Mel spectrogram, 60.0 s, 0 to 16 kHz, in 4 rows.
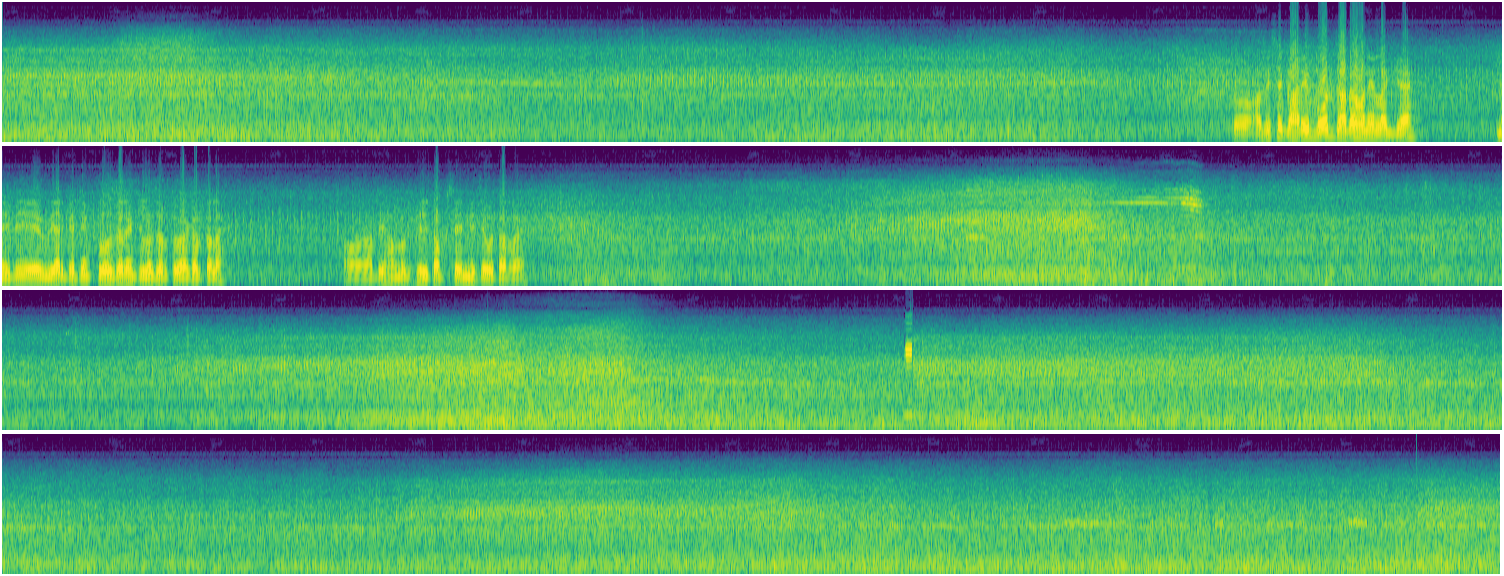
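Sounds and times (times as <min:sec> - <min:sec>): motorcycle engine accelerating: 0:00.0 - 0:59.9
wind noise on microphone: 0:34.4 - 0:59.9.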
